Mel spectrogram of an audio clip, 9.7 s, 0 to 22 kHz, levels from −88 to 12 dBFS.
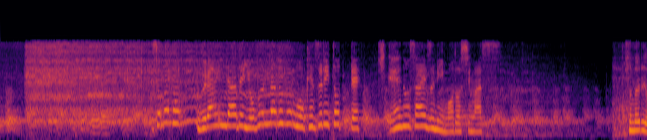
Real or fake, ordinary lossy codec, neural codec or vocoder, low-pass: fake; none; codec, 16 kHz, 4 kbps, FunCodec, trained on LibriTTS, 50 frames a second; 7.2 kHz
